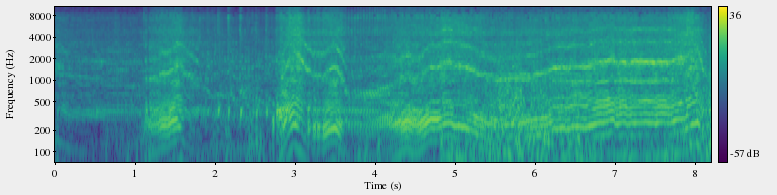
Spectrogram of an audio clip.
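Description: Suzuki RM250 single-cylinder two-stroke engine under a riding throttle: it drops off throttle at the start, is blipped up and down about one and a half and three seconds in, then holds steady high revs from about five seconds on.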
